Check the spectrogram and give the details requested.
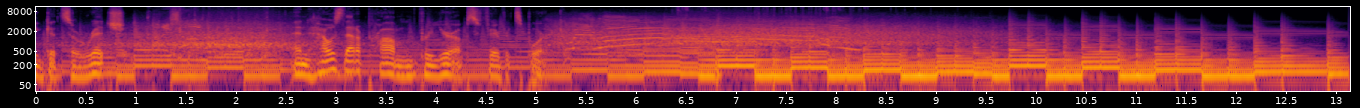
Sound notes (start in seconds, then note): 5.6 announcer shouting; 8.1 upbeat music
